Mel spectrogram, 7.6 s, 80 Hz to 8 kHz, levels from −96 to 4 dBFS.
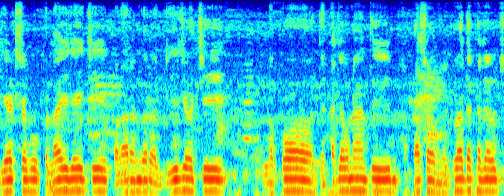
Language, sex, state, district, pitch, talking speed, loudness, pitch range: Odia, male, Odisha, Malkangiri, 130 Hz, 105 wpm, -16 LUFS, 125-135 Hz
